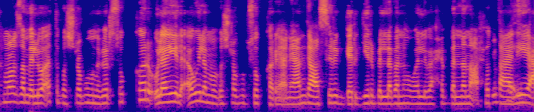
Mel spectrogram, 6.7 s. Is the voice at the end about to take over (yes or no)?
no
